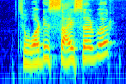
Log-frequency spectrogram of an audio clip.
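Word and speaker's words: SciServer: to the SPSS data this note is different from Sky server which is spelt sk y sy server is s CI so what is sie server it's a collaborative research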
